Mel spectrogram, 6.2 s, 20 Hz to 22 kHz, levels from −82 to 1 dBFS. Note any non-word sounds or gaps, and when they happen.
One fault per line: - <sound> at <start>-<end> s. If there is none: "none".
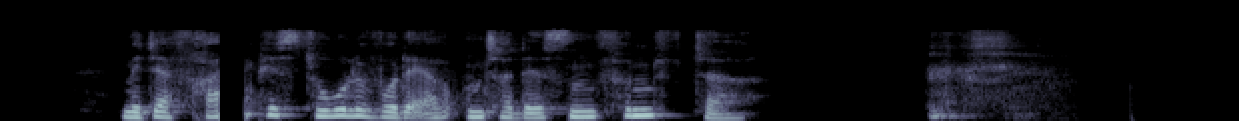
- dropout at 1.1-1.2 s
- sneeze at 4.6-5.4 s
